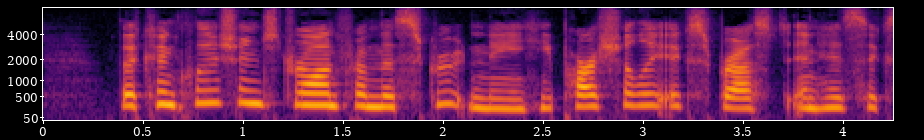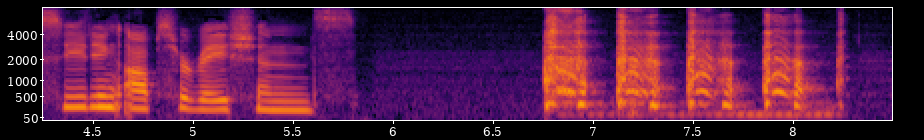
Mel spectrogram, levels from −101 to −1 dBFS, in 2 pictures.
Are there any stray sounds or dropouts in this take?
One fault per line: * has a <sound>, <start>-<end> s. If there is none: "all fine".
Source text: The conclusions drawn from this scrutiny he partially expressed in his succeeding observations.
* has a cough, 6.7-8.3 s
